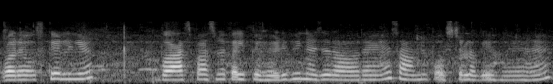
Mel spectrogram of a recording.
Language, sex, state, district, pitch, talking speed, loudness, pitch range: Hindi, female, Chandigarh, Chandigarh, 225 Hz, 195 wpm, -18 LUFS, 210-235 Hz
